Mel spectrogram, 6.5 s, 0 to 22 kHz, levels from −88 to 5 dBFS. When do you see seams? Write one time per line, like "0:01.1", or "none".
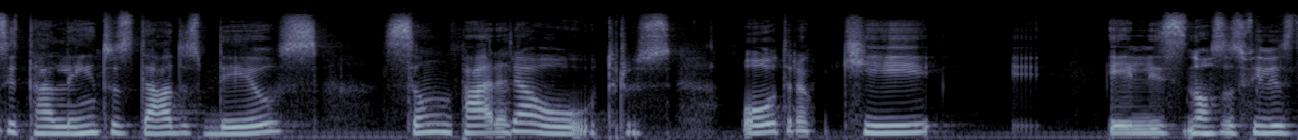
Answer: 0:01.0
0:02.2
0:02.5
0:04.1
